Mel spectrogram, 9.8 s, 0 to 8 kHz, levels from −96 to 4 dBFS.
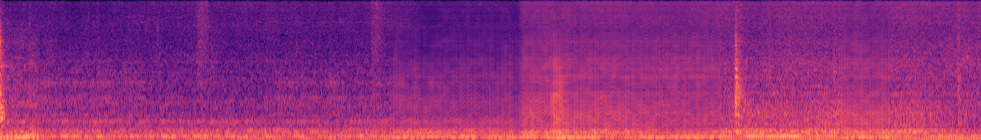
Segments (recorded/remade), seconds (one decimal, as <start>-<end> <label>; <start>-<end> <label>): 0.0-3.9 recorded; 3.9-7.2 remade; 7.2-8.4 recorded; 8.4-8.9 remade; 8.9-9.8 recorded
